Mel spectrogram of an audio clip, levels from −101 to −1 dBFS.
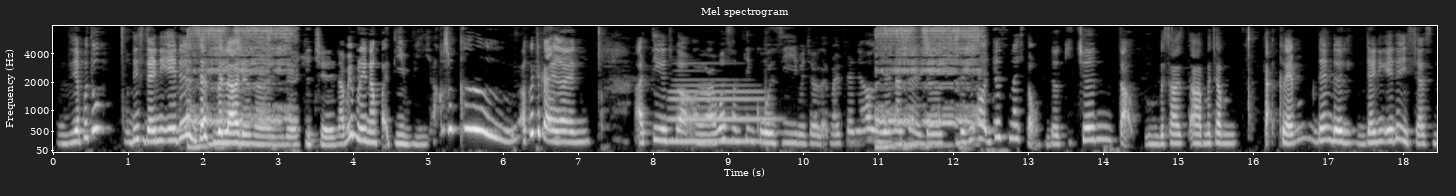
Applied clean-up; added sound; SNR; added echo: classical method Wiener filter.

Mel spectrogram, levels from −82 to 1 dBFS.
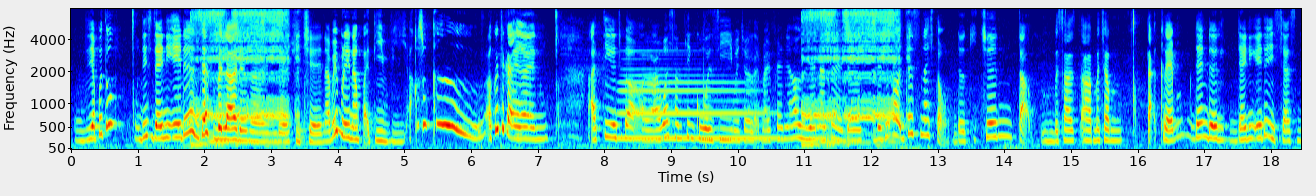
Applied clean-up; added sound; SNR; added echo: none; Fart + Wind instrument, woodwind instrument; 7 dB; none.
